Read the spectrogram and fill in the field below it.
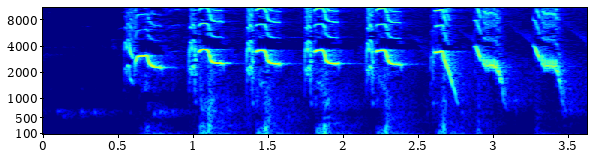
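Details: Common myna song: a series of eight harsh, buzzy notes, each with a bright whistle that drops in pitch, delivered at a steady pace of about two and a half per second after a brief silence.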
